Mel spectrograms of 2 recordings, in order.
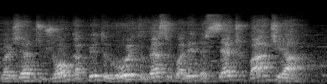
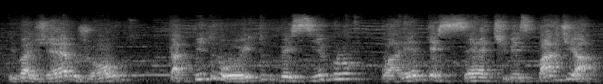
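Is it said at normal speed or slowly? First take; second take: normal speed; slowly. First: It is said at normal speed. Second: It is said very slowly.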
